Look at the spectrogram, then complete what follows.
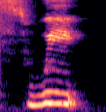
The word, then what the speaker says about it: sweet: get them mixed up it's sweet as in sweets like candy sweet and so when pronouncing the word sweet keep in mind that it has the long e sound and it's vowel and it's not the short e sound so you can say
